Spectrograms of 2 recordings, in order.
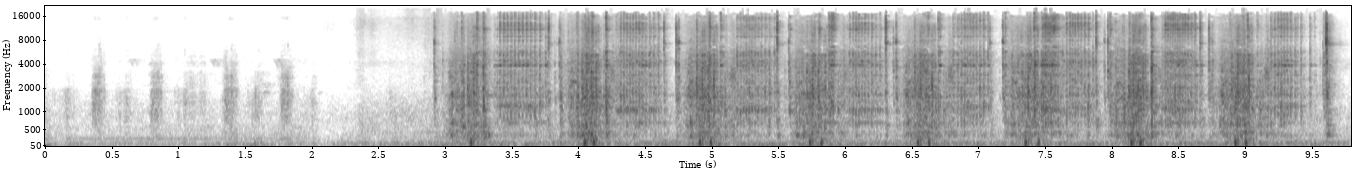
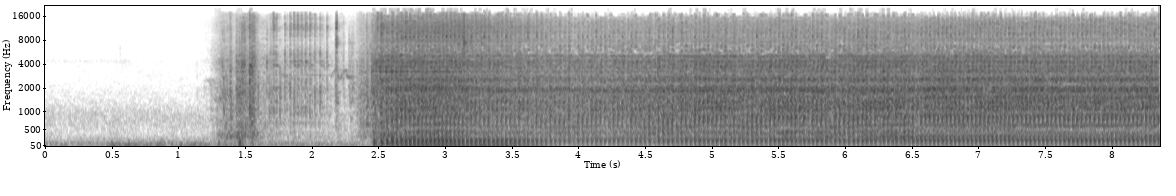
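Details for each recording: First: Troy-Bilt 4-cycle edger with a failed fuel return line, primed with the bulb: quiet ticking, then about one rough pull per second with no firing; cranks but won't start. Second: Troy-Bilt 4-cycle edger, hard to start, started after priming gasoline through the air inlet: a few pulls, then it catches and settles into a smooth, even, buzzy run; runs normally, valve clearances suspected for hard starting.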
